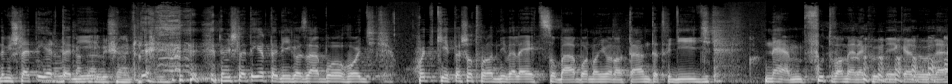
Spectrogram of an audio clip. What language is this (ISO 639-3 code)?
hun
